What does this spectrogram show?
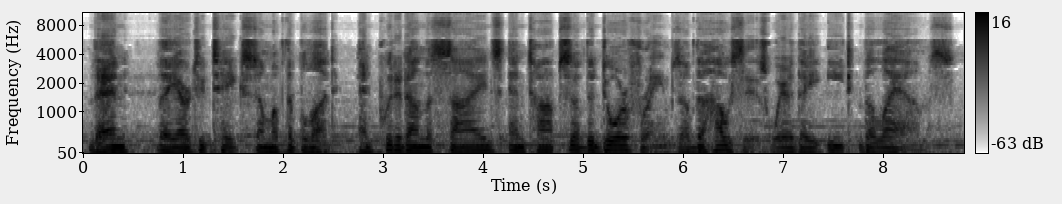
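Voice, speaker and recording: A man playing God in a dramatized audio Bible, solemn and authoritative as he delivers measured commands. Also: deep voice. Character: God, solemn commanding male deity giving laws. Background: music.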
